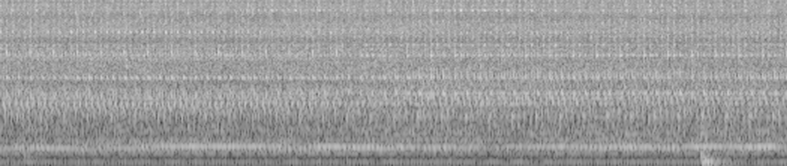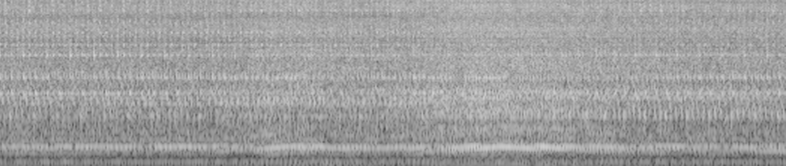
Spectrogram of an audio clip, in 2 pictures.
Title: Knocking noise VW Tiguan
